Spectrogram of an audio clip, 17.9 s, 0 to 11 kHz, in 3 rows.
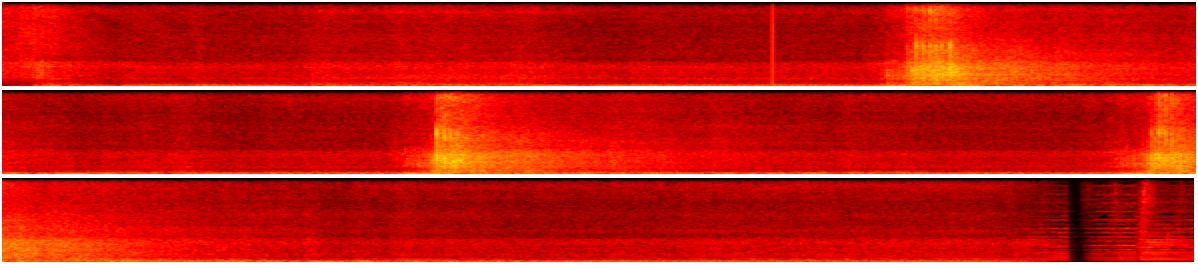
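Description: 2019 Dodge Challenger R/T's 5.7-litre HEMI V8 idling with a deep rumble at its dual exhausts in a concrete parking garage. The throttle is blipped three times, about three and a half seconds apart, each rev swelling and falling back to idle. The sound cuts off abruptly near the end.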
